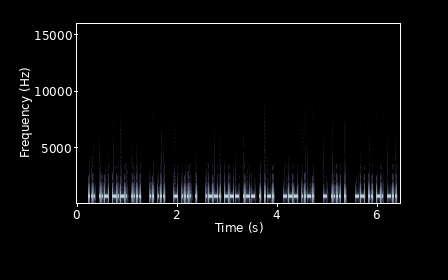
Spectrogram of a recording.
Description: Morse code, heard as a keyed tone, about 44 wpm, 700 Hz. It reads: SUCH IS THE POWER OF THE MIND
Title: Sentences from Top 1400 Words 45wpm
